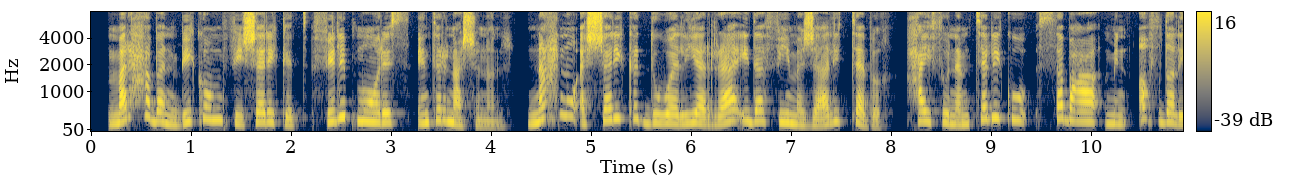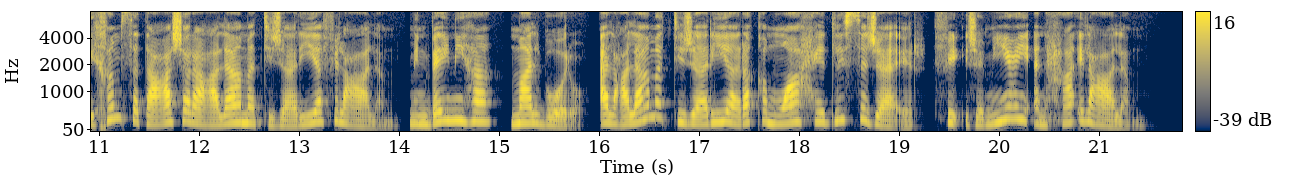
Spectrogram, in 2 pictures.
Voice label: ARABIC Female; Philip Morris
